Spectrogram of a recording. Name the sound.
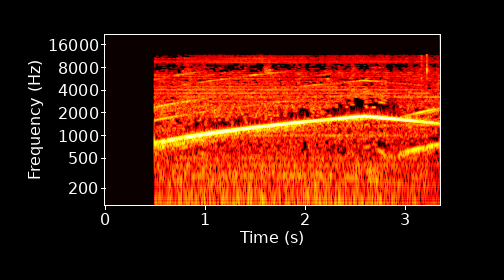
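emergency vehicle sirens blaring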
